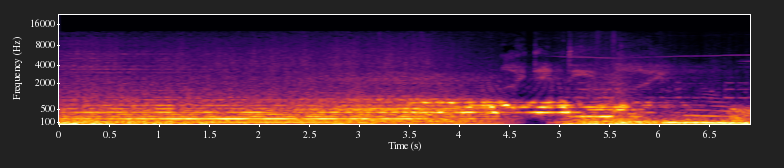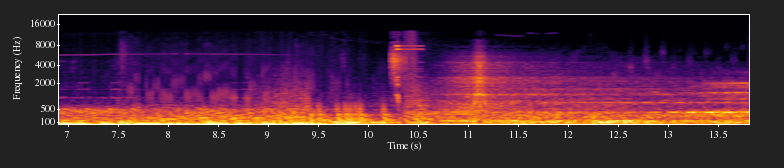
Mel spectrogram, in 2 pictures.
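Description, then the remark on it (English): A loud, sustained drone sound effect: layered low humming tones that throb steadily, cut out briefly, then swell back with a rougher rumbling texture and a few bright swishes near the end. “Drones.”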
